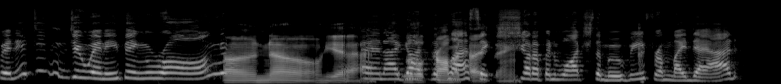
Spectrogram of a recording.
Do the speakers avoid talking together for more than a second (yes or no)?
no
